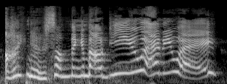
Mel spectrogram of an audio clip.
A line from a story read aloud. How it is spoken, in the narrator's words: Loretta shouted heatedly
